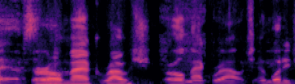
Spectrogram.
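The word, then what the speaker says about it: Earl Mac Rauch: kevin smith mute the mics how do you pronounce the writer's name i've never known how to say it absolutely earl mack roush earl mcrouch and what did you guys call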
